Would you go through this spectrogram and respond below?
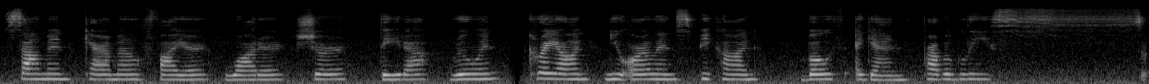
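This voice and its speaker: A woman's voice: on the high side, a little hiss or hum, low-quality recording. Bubbly young woman, slight Arabic accent. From Syria. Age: young adult. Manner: chatty and giggly, with frequent ums. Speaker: beauty vlogger. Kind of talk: casual chat to camera. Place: small bedroom at home, indoors. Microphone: close webcam, seated facing camera.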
